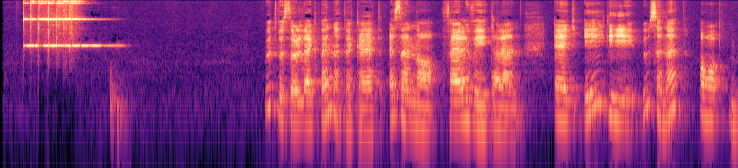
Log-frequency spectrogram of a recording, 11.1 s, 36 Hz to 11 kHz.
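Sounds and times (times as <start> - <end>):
bell ringing rapidly: 0.4 - 1.9.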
